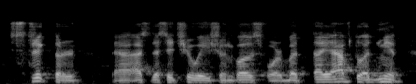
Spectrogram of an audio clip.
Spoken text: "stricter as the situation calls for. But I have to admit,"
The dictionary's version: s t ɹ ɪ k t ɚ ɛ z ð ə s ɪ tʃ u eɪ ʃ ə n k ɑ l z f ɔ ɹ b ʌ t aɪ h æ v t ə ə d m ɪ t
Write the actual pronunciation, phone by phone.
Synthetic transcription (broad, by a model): s t ɹ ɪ k t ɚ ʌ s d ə s ɪ tʃ u eɪ ʃ ə n k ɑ l s f ɔ ɹ b ʌ t aɪ h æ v t ə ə d m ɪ t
